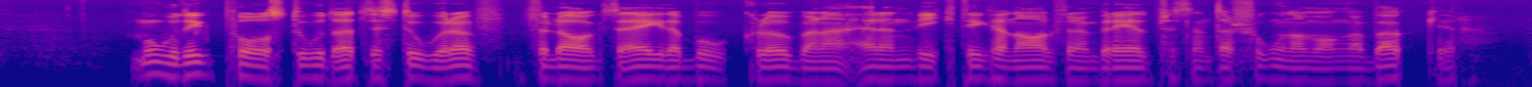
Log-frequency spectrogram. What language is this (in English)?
Swedish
